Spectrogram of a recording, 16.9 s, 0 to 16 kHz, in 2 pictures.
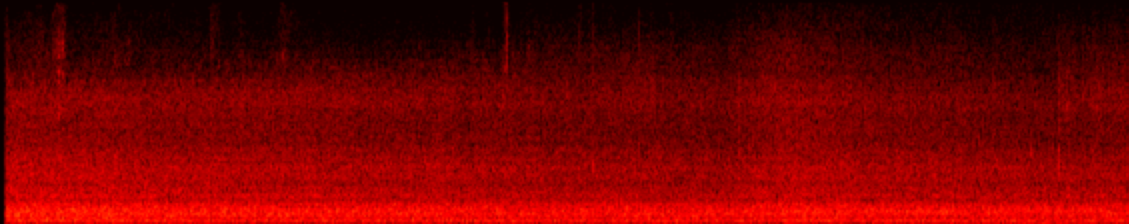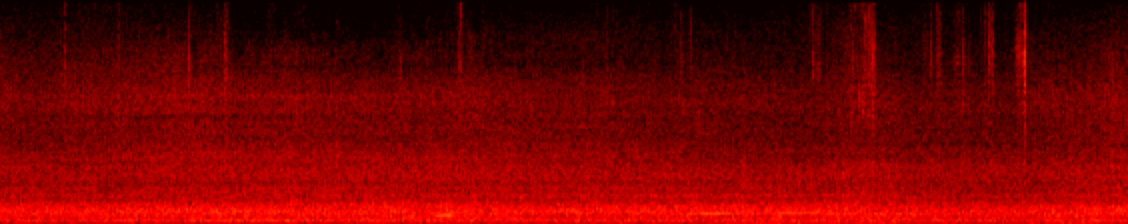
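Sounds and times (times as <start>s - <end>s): surf breaking: 5.4s - 16.9s.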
